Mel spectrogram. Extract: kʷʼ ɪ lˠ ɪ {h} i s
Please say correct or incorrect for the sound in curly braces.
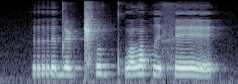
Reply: incorrect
